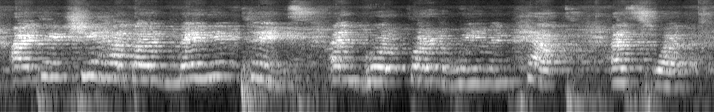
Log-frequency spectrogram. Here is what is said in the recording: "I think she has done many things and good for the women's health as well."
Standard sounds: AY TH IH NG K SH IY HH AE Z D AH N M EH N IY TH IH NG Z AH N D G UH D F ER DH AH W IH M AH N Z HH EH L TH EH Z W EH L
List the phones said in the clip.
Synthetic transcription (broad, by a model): AY TH IH NG K SH IY HH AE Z D AH N M EH N IY TH IH NG Z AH N G UH D F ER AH W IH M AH N HH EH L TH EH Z W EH L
